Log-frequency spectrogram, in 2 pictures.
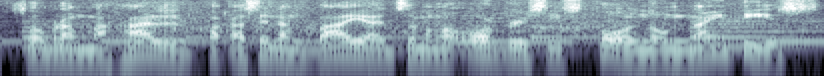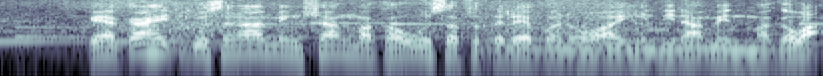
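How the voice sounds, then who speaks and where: Man narrating over clear music. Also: mid-range voice, normal speed. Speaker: narrator of a listener's letter. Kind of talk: dramatic scripted narration.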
